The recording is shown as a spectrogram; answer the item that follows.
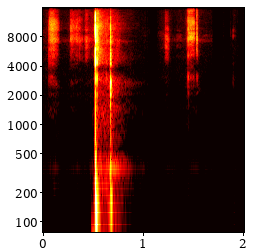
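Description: Computer mouse clicks, a close pair of crisp clicks followed after a pause by a faint single click, in a quiet room with no talking.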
